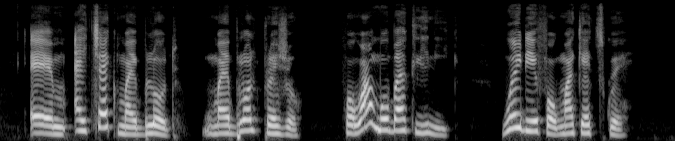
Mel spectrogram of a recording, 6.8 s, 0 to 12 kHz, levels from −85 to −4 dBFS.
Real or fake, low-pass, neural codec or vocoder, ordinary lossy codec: fake; 10.8 kHz; vocoder, 44.1 kHz, 128 mel bands, Pupu-Vocoder; none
